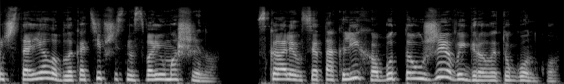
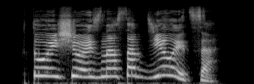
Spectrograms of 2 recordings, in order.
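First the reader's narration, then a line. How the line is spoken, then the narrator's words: Smiling shouted reply. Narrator (Russian): прокричала в ответ, улыбаясь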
